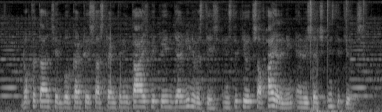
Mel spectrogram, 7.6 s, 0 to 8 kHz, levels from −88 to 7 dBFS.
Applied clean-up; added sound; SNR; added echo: none; Fire + Bowed string instrument; 15 dB; none.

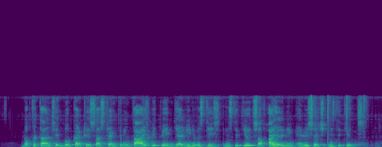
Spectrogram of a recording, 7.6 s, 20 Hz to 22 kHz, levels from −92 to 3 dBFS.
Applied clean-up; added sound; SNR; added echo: neural separator model SepFormer DNS4.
